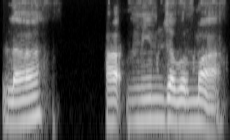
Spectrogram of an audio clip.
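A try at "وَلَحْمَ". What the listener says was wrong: মিম জবর মা নেই, দেখেন ভালো করে দেখেন। না, মিম কার সাথে জুড়বে? মিম লাম। মিমের সাথে লাম। দেখেন এটা এটা হলো লাম, ঠিক আছে, এই লাম মিমের সাথে জুড়বে, তাহলে মিম লাম জবর। ওয়ালাহ।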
